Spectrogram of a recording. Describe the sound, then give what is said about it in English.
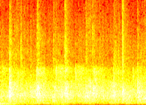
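An audience in a church claps steadily, a dense wash of many hands with faint rhythmic accents, sustained and fairly loud throughout with no voices standing out. “These people, they are joining the clapping.”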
